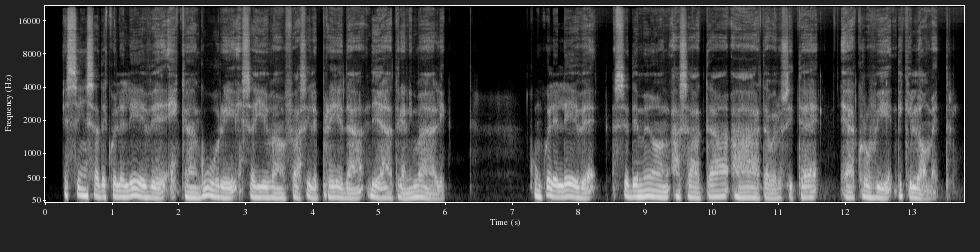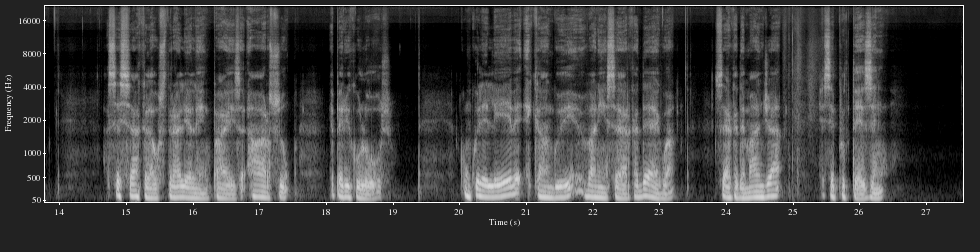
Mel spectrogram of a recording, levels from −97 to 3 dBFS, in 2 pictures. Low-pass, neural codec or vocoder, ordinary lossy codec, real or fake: none; none; none; real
